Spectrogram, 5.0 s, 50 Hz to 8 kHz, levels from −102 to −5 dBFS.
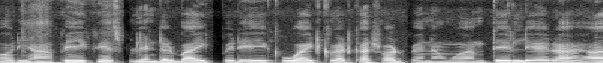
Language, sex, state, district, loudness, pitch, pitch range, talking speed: Hindi, male, Bihar, West Champaran, -17 LUFS, 140 Hz, 140-145 Hz, 240 wpm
